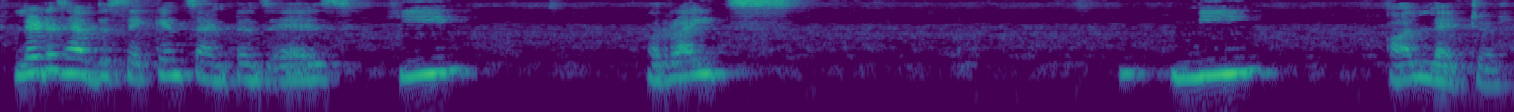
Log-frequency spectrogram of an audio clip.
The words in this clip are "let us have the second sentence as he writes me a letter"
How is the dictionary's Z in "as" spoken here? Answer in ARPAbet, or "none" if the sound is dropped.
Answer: Z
